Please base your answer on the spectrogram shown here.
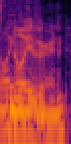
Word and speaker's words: Noivern: It's Noivern. Oh, is it Noivern? Yeah. As in noise. Oh, is that what it is? I thought it was like noir, like film noir.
